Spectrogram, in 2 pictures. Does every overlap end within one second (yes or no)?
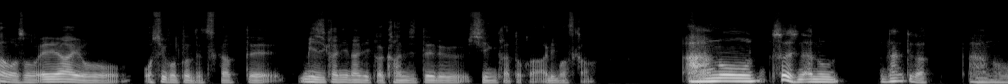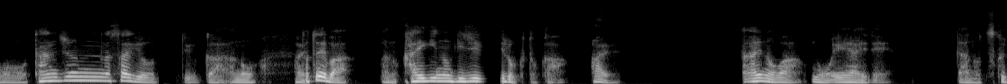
yes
